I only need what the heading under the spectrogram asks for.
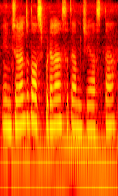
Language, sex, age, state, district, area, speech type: Goan Konkani, female, 30-45, Goa, Murmgao, rural, spontaneous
